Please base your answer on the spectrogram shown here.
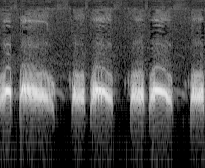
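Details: Spotted dove calling as a lure for wild doves: loud, low, hoarse cooing notes, often a short note followed by a longer drawn-out coo, repeated in groups with brief pauses, against a quiet background.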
